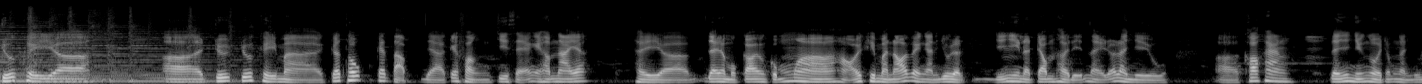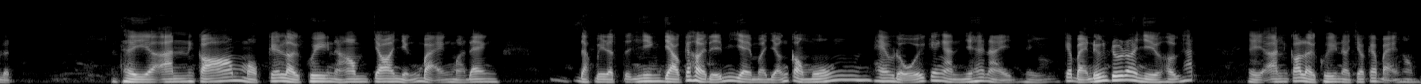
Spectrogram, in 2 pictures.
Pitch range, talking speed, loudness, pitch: 115-145 Hz, 240 wpm, -23 LUFS, 125 Hz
